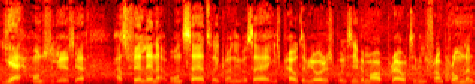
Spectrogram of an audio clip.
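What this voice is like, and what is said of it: Traditional Dublin Liberties accent. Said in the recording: “the Dublin accent ... we speak too fast ... that Liberties accent, I mean, that's a, a, a traditional accent”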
